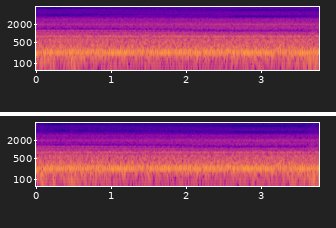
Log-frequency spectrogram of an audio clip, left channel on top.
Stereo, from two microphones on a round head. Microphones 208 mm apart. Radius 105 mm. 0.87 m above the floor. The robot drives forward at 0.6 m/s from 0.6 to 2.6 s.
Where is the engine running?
20° left (ahead or behind).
